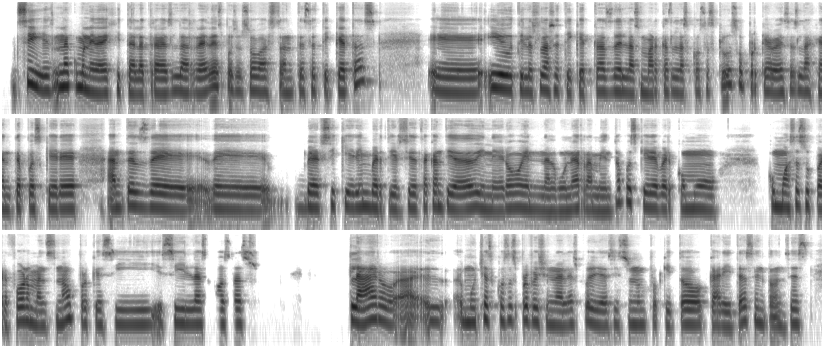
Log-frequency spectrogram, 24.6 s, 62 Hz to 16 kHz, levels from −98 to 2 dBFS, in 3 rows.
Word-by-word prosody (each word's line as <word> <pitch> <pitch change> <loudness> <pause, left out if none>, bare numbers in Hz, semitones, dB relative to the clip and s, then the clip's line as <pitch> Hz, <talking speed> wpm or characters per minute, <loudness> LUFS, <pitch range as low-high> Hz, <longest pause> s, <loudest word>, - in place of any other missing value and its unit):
Sí, 265 -7 +7
es 205 - 0
una 250 0 +6
comunidad 210 -7 +6
digital 180 -1 +1
a 170 - +2
través 175 0 +2
de 200 - -5
las 190 -2 +1
redes, 180 -9 +3
pues 105 - -4
uso 200 - -3
bastantes 190 0 -3
etiquetas, 275 +11 0 0.5
eh, 185 -2 0
y 230 -1 +7
utilizo 205 -2 0
las 205 - +3
etiquetas 195 0 -3
de 195 -1 +2
las 180 0 -1
marcas 185 +1 -3
de - - -5
las 175 -1 -3
cosas 185 +1 -10
que - - -5
uso, 265 -2 -3
porque 225 -5 -4
a - - +1
veces 185 +2 -1
la 195 -1 -3
gente 180 +1 -1
pues 185 0 -1
quiere, 185 0 +3 0.3
antes 195 +1 +3
de 180 -3 +3
de 175 +2 -1 0.2
ver 190 0 +2
si 190 +3 -2
quiere 200 -2 -3
invertir 190 -2 -1
cierta 185 +3 -3
cantidad 190 -3 +2
de 185 - +5
dinero 185 0 -1
en 180 -2 -2
alguna 165 +2 0
herramienta, 170 +2 -3
pues, 250 0 -1
quiere 195 -5 +1
ver 180 0 -1
cómo 180 -2 -2 0.5
cómo 200 -1 0
hace 195 +3 -3
su 215 0 -4
performance, 180 -1 0
¿no? 240 +5 -1
Porque 195 -2 -7
sí 185 0 -5
sí 195 -2 -1
las 190 0 0
cosas, 195 0 -5 0.8
claro, 215 0 +6
ah, - - 0 0.5
muchas 210 +3 -2
cosas 225 -1 -7
profesionales, 185 -5 -2
pues, 195 - -3
ya 175 -1 -2
sí 190 +1 -11
son 185 +2 -3
un 185 - -8
poquito 185 +1 -2
caritas. 175 +4 -3
Entonces, 190 -2 -6
190 Hz, 185 wpm, -23 LUFS, 180-200 Hz, 0.8 s, Sí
